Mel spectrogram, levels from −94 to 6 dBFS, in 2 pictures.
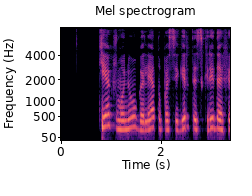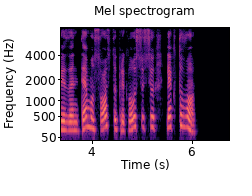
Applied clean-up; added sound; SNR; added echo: none; none; none; none.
